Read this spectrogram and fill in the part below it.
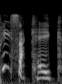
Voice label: "Flawless", Brooklyn; Worms Armageddon

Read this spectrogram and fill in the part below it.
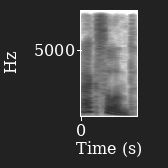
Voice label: "excellent", Irish; Worms Armageddon

